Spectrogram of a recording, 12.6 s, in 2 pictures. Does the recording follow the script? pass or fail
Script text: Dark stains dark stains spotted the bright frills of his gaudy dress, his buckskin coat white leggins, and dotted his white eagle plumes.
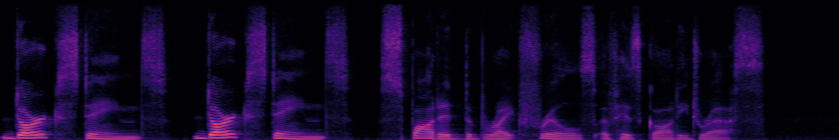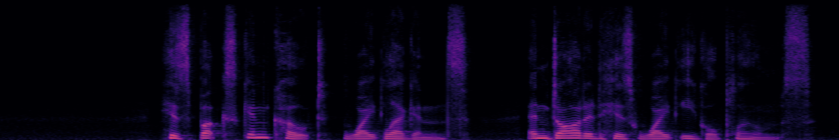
pass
